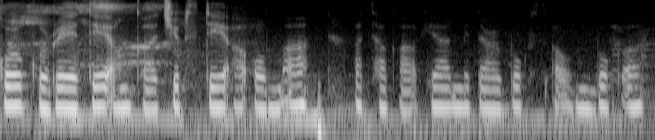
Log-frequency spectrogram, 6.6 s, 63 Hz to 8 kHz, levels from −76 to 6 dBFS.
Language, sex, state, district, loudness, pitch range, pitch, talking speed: Mizo, female, Mizoram, Aizawl, -16 LUFS, 180-195 Hz, 190 Hz, 165 wpm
